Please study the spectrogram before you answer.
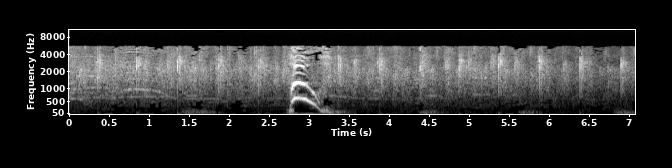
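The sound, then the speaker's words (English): A crowd at an evangelist's gathering claps steadily and continuously, a dense sustained wash of applause, with one loud whooping cheer rising above it near the middle and a few scattered voices. “Clap your hands and shout yes with the evangelist today.”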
